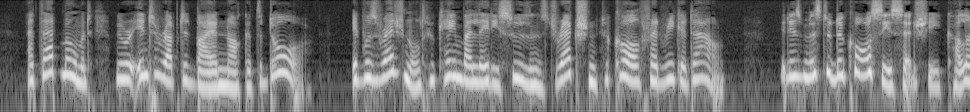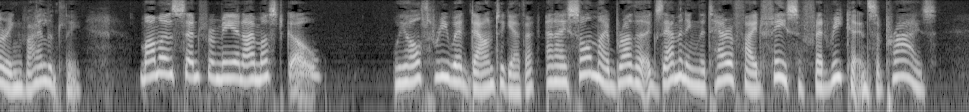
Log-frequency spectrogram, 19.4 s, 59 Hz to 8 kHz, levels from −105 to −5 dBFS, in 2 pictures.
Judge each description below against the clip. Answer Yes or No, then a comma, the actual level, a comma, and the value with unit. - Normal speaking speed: Yes, average, 190 wpm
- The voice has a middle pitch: No, high, 235 Hz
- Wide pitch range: Yes, wide, 6.0 semitones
